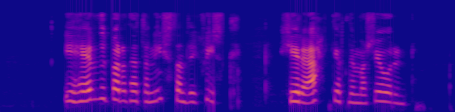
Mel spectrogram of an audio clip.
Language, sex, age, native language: Icelandic, female, 30-39, Icelandic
